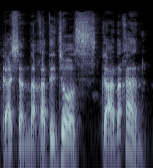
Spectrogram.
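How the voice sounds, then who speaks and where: A man's voice: mid-range voice, expressive, normal speed, a bit bright. A man with an Ilocano accent playing a kindly, earnest uncle and working man in an audio drama. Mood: affectionate. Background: music.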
